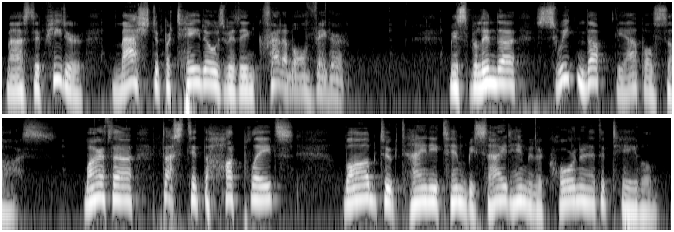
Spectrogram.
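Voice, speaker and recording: A man reads a classic Christmas story aloud in a fairly high voice. He takes his time, savoring phrases and leaving theatrical pauses, as a storyteller giving a dramatic reading. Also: animated, darkish tone.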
